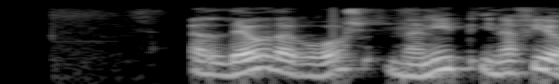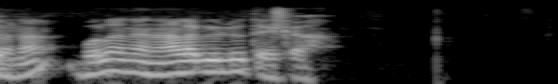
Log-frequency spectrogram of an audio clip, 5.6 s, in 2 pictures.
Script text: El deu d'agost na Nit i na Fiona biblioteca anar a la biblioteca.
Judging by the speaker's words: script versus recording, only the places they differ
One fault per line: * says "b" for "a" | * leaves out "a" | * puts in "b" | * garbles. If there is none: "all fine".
* says "volen" for "biblioteca"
